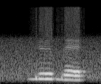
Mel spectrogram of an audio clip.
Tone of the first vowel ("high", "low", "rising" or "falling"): high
